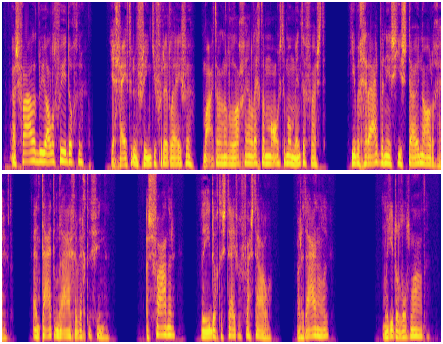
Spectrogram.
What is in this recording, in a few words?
Amsterdams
